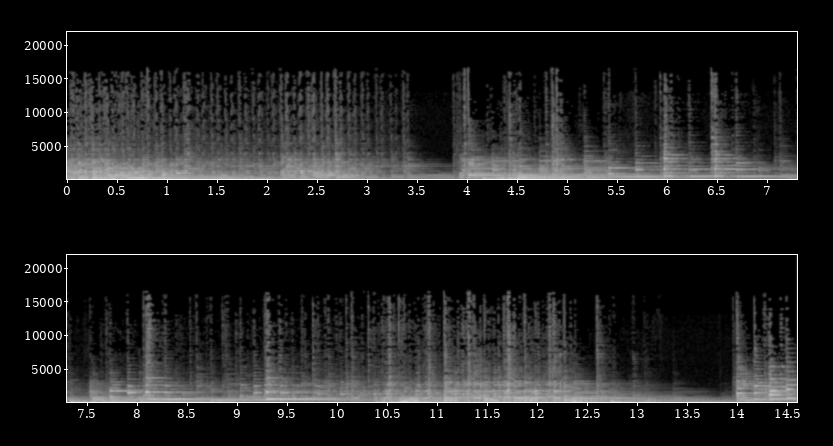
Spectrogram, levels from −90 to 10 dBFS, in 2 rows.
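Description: No faults to report; nothing audible points to a problem in capture, processing or playback.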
